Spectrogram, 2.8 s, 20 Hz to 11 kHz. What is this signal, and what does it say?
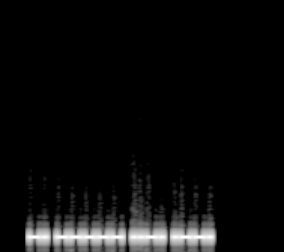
Morse code, heard as a keyed tone, about 36 wpm, 700 Hz. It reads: N0FP
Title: USA Call Signs - 4 Characters - 35wpm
